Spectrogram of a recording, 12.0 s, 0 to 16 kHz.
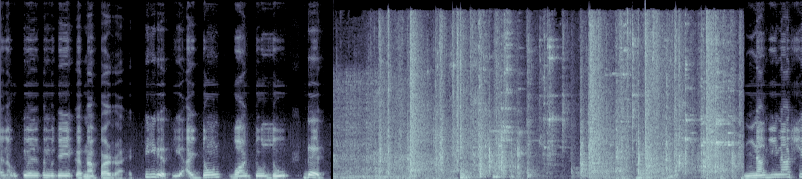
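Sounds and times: bangs knocks and clatters: 0:05.0 - 0:11.2
clinking: 0:05.6 - 0:11.2.

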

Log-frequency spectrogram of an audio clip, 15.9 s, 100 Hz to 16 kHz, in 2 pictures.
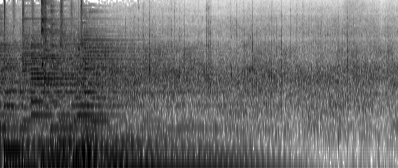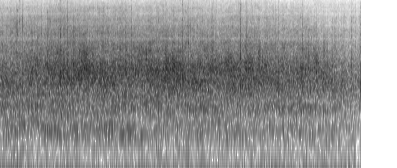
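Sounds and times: model train wheels rolling on rails: 0:03.5 - 0:15.2.

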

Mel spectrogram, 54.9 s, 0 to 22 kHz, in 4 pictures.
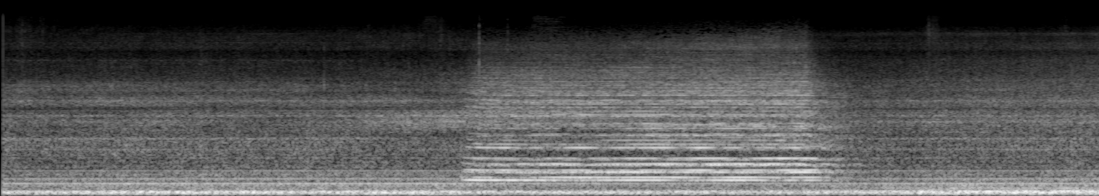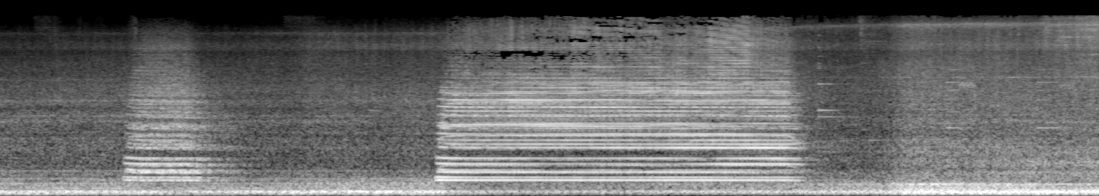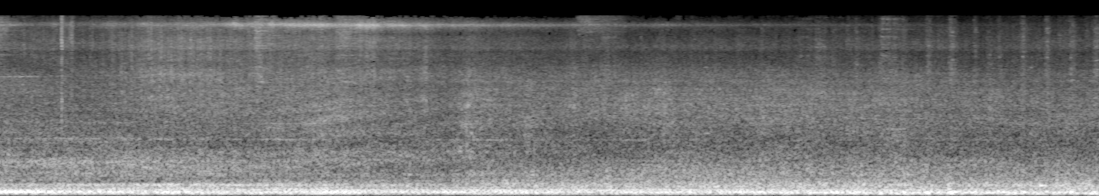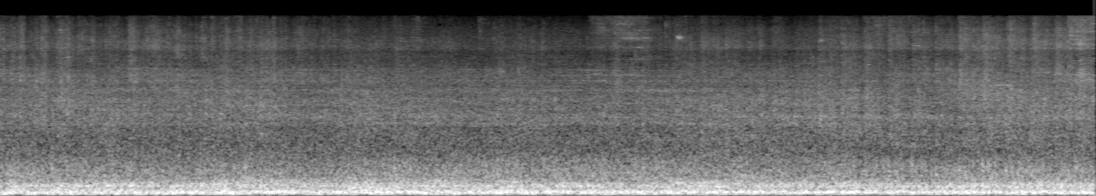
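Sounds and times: locomotive air horn: 0:05.8 - 0:10.8, 0:15.3 - 0:16.8, 0:19.2 - 0:24.0.

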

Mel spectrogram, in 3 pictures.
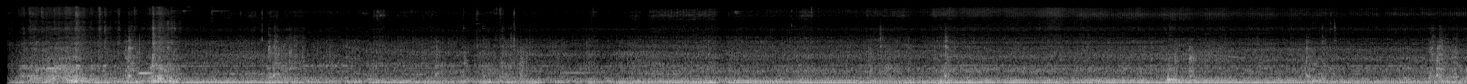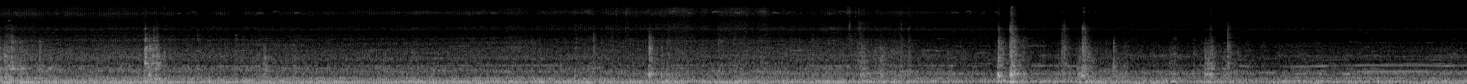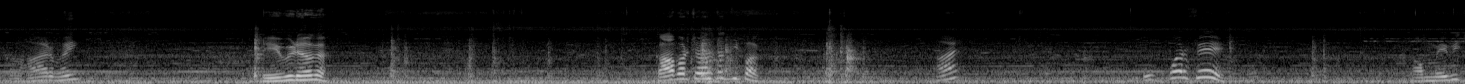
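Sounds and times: diesel engines running: 0:00.0 - 0:43.9
earth dumping into steel trolley: 0:00.1 - 0:02.1.

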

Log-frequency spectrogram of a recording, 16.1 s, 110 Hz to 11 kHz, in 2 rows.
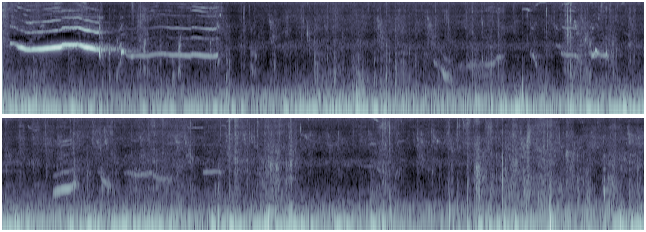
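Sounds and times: puppies whining: 0:00.0 - 0:16.0
faint whimpers and small clicks: 0:04.7 - 0:11.8.

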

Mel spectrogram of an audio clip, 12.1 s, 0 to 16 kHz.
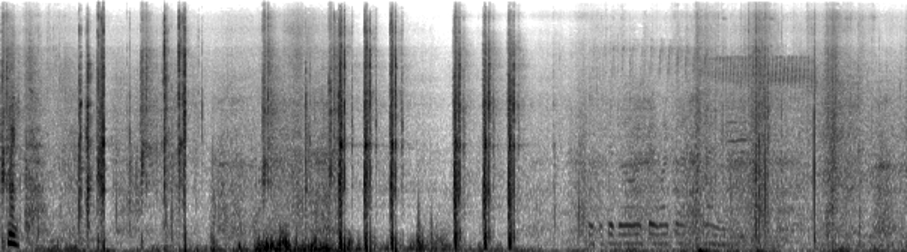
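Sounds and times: airsoft gun shots: 0:06.0 - 0:07.0.

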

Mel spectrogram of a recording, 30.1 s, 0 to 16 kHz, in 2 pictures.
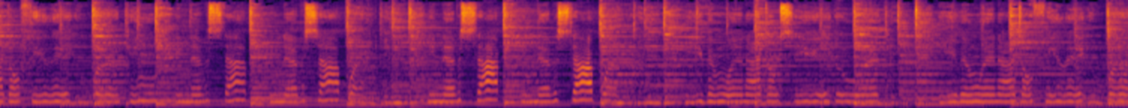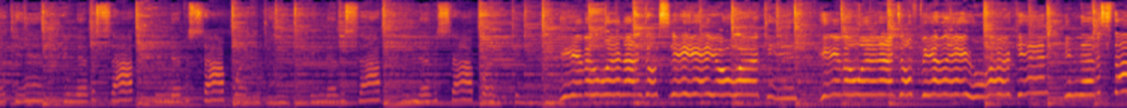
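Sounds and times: strummed acoustic guitar: 0:00.0 - 0:30.0
woman singing: 0:00.0 - 0:30.0.

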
